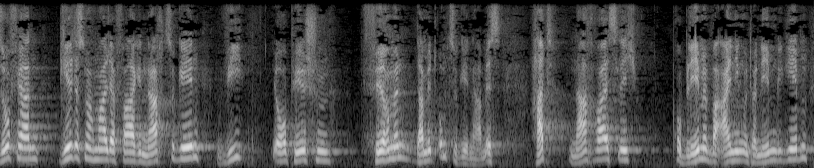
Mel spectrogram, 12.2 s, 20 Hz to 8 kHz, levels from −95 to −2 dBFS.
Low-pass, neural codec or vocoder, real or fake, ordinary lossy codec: 7.2 kHz; none; real; none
